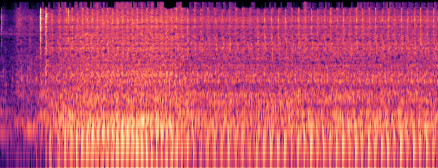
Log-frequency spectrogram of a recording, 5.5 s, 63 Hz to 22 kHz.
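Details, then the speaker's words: 2019 Honda Scoopy fuel-injected scooter stumbling off idle despite ECM and TP reset and cleaned throttle body: uneven, wavering revs around four pulses a second never settling; worn, flattened TPS plate leaves play, giving discontinuous readings. "sebagian sensor TPS itu ada masalah di bagian sini di mana platnya itu sudah gepeng jadi ada space antara total valvenya yang sini dengan sensornya yang mengakibatkan pergerakannya tidak berkesinambung"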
